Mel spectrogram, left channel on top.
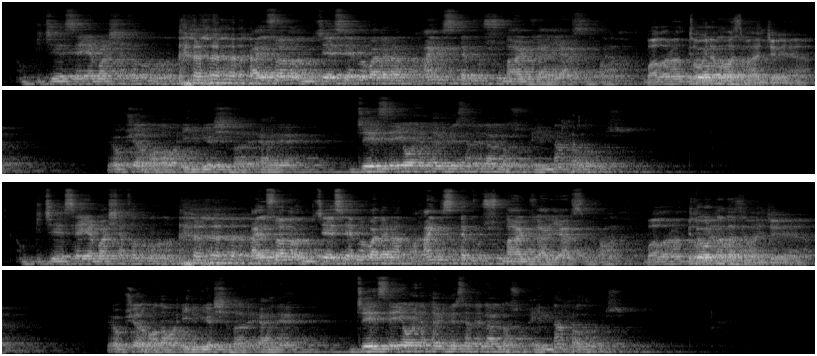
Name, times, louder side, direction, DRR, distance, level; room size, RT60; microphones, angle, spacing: voice 1, 0.2-1.8 2.5-6.2 6.8-7.5 9.2-11.1 11.6-14.3, equal, 35° right, 1 dB, 1.4 m, -26 dB
voice 2, 1.8-2.6 6.0-8.1 13.7-13.9, left 2 dB, 30° left, 4 dB, 0.8 m, -28 dB
15.5 x 9.7 x 3.7 m, 1.5 s
head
